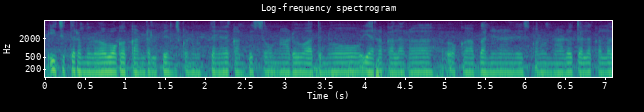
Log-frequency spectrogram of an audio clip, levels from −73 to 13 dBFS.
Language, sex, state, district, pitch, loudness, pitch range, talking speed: Telugu, female, Andhra Pradesh, Visakhapatnam, 165 Hz, -19 LUFS, 165-170 Hz, 145 wpm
